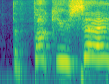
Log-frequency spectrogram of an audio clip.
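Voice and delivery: high, angry, shouted yell.

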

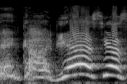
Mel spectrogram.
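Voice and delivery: very high, loud, drawn-out relieved yell. Retelling getting money from an ATM after two hours: retelling a yell. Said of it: "I'm like yelling in a casino".

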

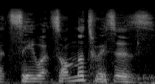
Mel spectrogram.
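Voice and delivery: put-on creepy cockney demon child voice. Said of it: "We do evil cockney child demon voice".

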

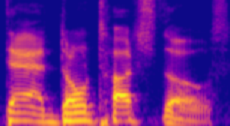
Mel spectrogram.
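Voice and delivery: sharp, put-on hollering. Retelling a son's warning about hot peppers: imitating son hollering. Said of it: "he hollers".

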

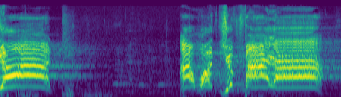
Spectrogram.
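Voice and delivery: very loud, high, very slow, drawn-out desperate shout. Telling an audience how the speaker once cried out to God: retelling a shout. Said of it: "but I shouted".

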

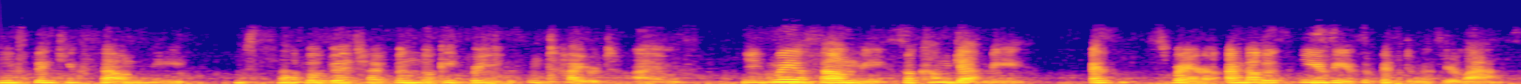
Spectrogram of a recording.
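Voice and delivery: fast muttering under the breath, to himself. A character stands up from a sulfur-smelling imprint, mumbling to himself. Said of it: "just kind of mumbles, not entirely expecting to be heard".

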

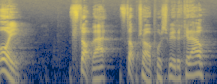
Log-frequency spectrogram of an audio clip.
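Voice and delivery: put-on tough lad's strong Manchester accent. Imagining a strong Manchester lad fighting off the canal pusher: imitating a strong Manchester lad. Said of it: "Some strong Manny boy would have said".

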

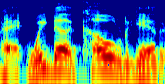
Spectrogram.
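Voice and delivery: imitated heavy Southern accent. Describing an actor's usual voice, quoting him in strong southern accent. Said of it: "he's got this strong Southern accent".

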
